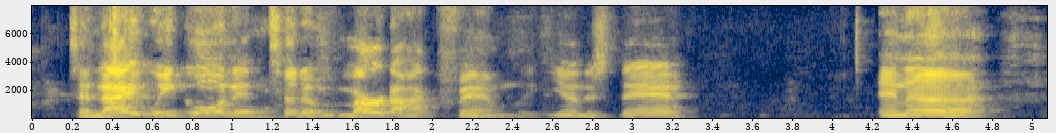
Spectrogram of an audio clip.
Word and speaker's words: Murdaugh: Thought I was pronouncing this wrong, too, but it's actually the Murdoch family, but not can be not to be confused with this Murdoch family.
